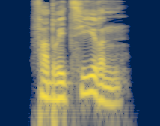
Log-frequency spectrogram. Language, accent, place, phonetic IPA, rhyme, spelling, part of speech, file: German, Germany, Berlin, [fabʁiˈt͡siːʁən], -iːʁən, fabrizieren, verb, De-fabrizieren.ogg
- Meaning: to fabricate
